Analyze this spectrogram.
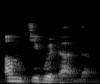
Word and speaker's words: antigüedad: Vous faites attention ici, il y a un U qui se prononce également, vous avez un tréma, c'est très rare en espagnol.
